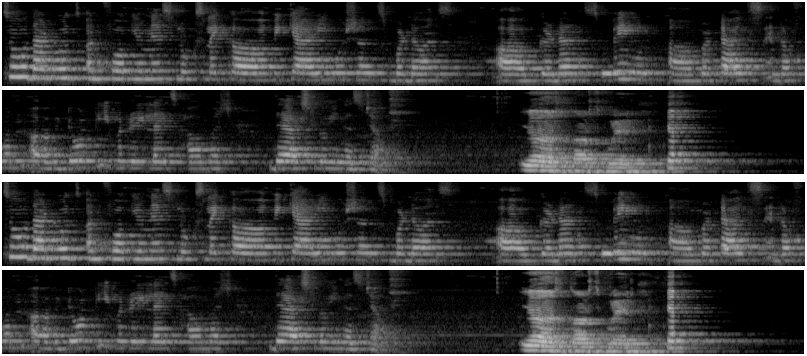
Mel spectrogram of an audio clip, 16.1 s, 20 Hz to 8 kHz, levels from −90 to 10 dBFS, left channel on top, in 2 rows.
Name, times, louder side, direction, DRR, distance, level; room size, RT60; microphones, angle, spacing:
voice 1, 0.0-4.4 4.9-5.8 6.1-10.2 10.7-12.0, equal, ahead, 1.2 m, -33 dB
voice 2, 13.2-14.7, right 3 dB, 75° right, 1.1 m, -25 dB
26.0 x 9.7 x 2.9 m
head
